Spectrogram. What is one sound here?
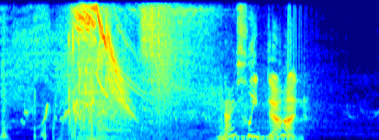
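A loud rushing whoosh sweeps upward as a figure is launched into the air.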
